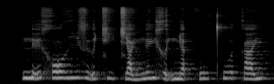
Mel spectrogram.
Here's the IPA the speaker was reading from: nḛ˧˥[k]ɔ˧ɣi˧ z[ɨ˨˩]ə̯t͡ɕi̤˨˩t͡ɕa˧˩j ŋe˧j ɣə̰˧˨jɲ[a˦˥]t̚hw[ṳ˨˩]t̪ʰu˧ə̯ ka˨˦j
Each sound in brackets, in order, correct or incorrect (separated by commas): incorrect, incorrect, incorrect, correct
